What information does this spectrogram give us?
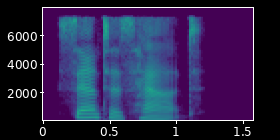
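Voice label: santas hat, English vocabulary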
